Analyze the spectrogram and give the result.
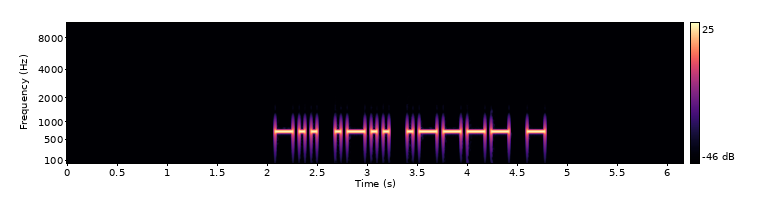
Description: Morse code, heard as a keyed tone, about 20 wpm, 700 Hz. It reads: DL1T
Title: DXCC-100 Call Signs - 4 Characters - 20wpm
